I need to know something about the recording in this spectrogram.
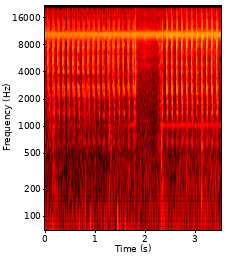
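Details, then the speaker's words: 1983 Chevrolet El Camino that sat untouched for 7 years, with a fresh battery and fluids checked: rapid sharp clicking with no engine turning over. The starter bumped once, then stopped moving; owner fears the engine is locked up. "first time we hit the starter it started bumped a little bit and then didn't move anymore"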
